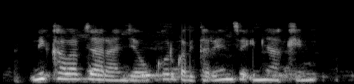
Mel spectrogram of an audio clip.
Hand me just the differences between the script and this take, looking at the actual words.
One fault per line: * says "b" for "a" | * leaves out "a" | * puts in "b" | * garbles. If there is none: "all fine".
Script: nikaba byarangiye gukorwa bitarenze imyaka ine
all fine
